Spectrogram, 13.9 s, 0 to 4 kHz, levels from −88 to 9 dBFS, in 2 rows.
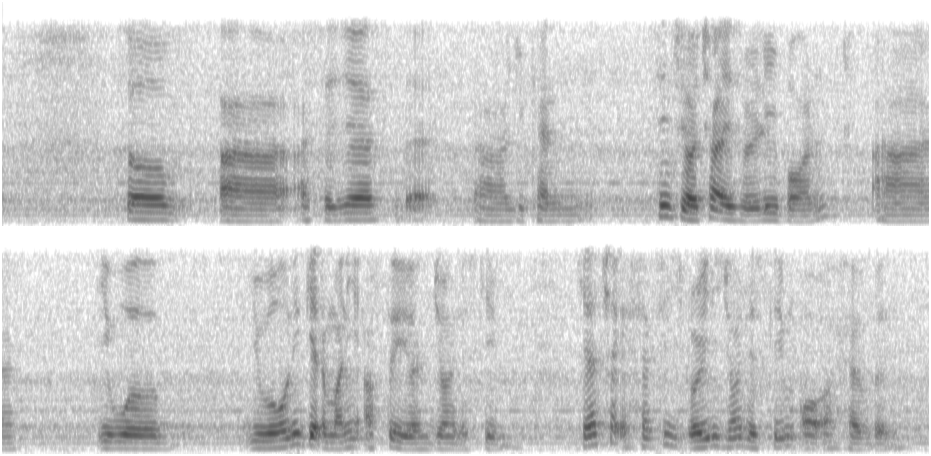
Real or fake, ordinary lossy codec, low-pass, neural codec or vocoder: real; none; 3.6 kHz; none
